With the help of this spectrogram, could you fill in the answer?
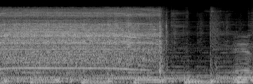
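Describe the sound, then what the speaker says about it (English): A power drill bores through an aluminum panel on the front of a Baja Bug, a loud, steady grinding whine held under constant pressure that drops off partway through and then picks back up more quietly. "Now I'm just gonna drill this through again, going straight with constant pressure."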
